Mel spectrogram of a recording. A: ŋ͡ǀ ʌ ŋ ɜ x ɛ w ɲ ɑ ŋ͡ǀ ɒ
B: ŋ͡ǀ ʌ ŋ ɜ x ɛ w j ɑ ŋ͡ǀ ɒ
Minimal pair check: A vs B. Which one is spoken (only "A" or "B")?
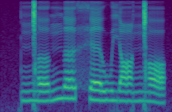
B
